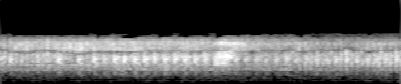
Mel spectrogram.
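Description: A steam locomotive stands with its brakes hard on and the gear in reverse, the regulator open one notch, giving off a steady, close chuffing rumble with a rapid pulsing beat throughout.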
